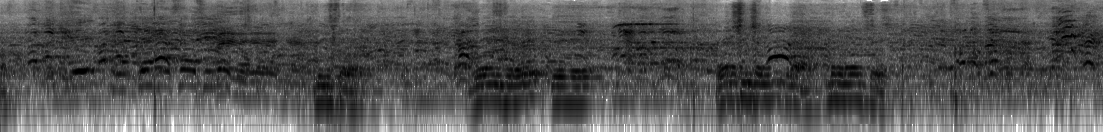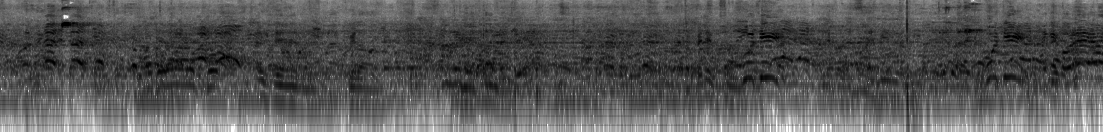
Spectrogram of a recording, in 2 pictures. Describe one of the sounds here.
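Men shout and call out across an outdoor field.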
